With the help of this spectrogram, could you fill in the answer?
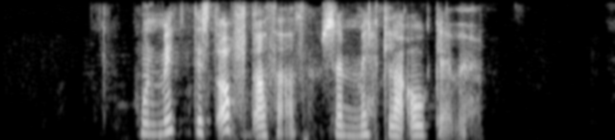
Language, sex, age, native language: Icelandic, female, 30-39, Icelandic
